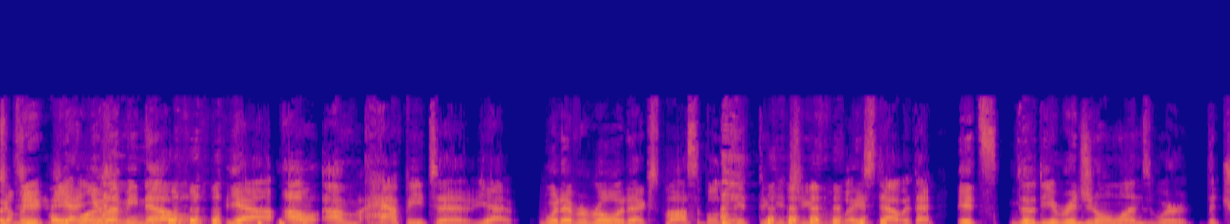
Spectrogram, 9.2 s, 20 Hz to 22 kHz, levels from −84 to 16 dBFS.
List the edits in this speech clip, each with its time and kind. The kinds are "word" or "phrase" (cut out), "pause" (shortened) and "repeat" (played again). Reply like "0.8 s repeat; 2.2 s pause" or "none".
7.1 s pause; 7.6 s word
